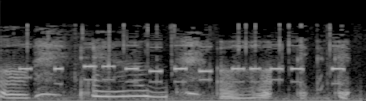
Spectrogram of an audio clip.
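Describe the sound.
Telephone keypad tones as a phone number is dialed, a long run of many short, bright beeps following one another at an uneven pace with brief gaps between digits.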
